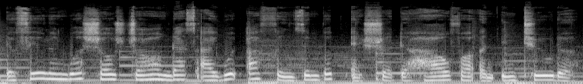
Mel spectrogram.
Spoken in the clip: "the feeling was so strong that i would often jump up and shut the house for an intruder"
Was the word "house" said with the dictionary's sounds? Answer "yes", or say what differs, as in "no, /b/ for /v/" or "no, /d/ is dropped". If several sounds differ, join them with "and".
no, /s/ is dropped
